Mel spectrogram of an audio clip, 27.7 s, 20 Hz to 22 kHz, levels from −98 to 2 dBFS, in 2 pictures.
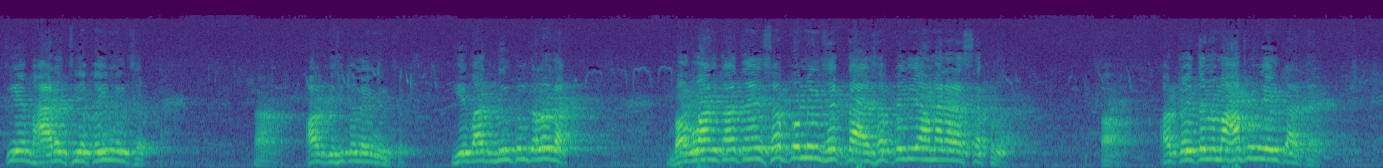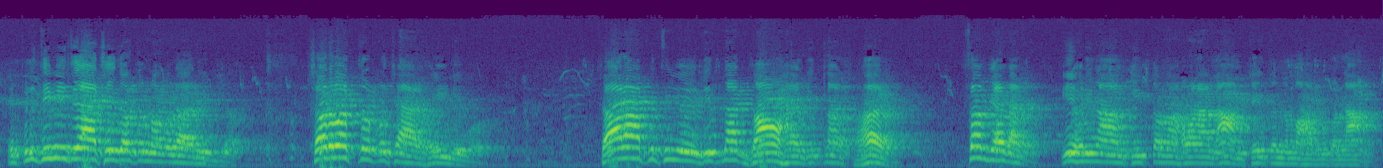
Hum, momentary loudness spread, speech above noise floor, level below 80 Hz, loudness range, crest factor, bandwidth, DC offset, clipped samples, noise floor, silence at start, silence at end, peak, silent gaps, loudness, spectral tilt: none; 17 LU; 32 dB; -58 dBFS; 5 LU; 18 dB; 14 kHz; under 0.1%; under 0.1%; -54 dBFS; 0.05 s; 0 s; -6 dBFS; none; -22 LUFS; -6 dB/octave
